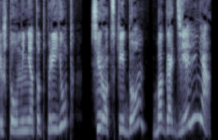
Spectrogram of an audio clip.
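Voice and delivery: громкая сердитая тирада; отчитывать, повышая голос; сердито. Acted. Сварливая старуха отчитывает Тессу. (старуха громко возмущается по телефону)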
